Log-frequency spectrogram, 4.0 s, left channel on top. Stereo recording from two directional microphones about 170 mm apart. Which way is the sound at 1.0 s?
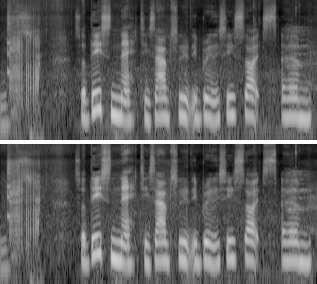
30° right (ahead or behind).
